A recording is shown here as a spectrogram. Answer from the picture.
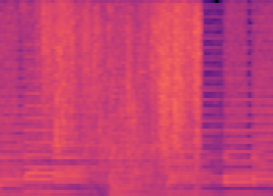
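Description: Electronic background music with a steady melody over the hiss of water spraying from a shower head; the hiss stops about one and a half seconds in.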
